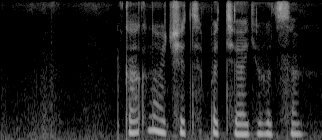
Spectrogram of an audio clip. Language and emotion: Russian, neutral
